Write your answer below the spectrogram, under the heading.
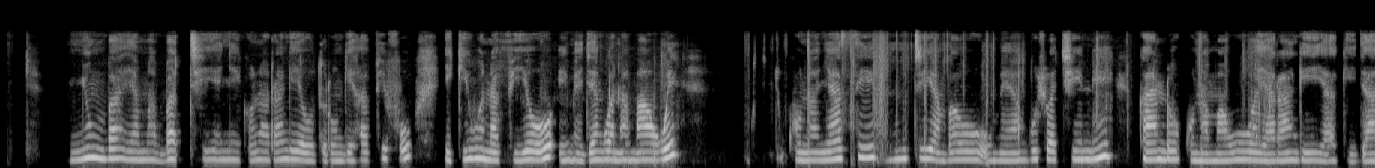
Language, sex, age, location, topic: Swahili, female, 36-49, Kisii, education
